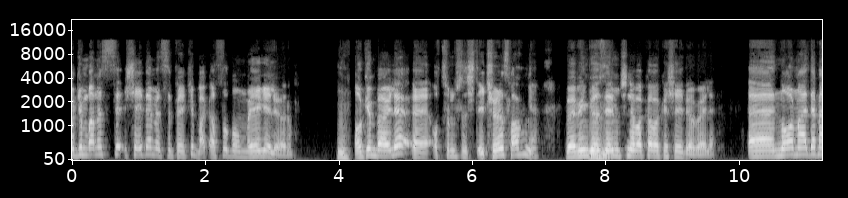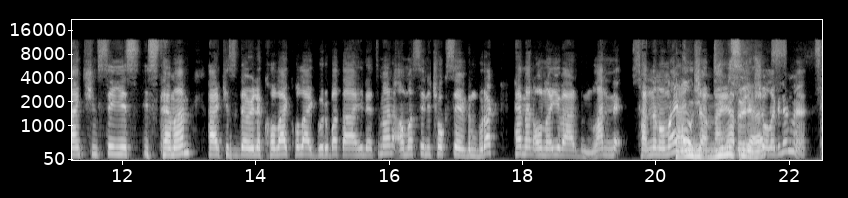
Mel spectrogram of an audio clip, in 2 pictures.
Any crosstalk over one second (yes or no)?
yes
